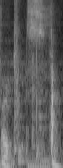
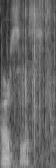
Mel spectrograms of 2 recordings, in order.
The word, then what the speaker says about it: Arceus: an Arceus okay I'm pronouncing it right right it's Arceus thank you Arceus yep it is not Arceus here we go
